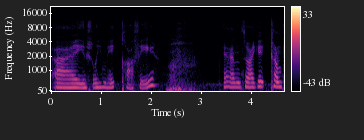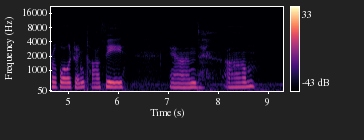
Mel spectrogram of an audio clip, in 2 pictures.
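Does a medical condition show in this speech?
Yes: Down syndrome.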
